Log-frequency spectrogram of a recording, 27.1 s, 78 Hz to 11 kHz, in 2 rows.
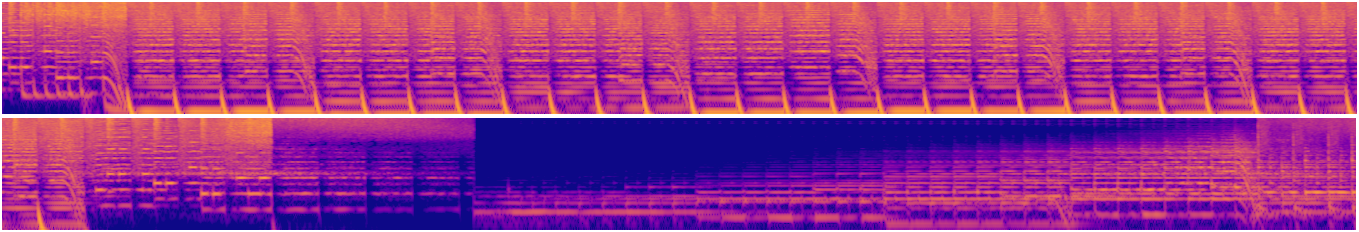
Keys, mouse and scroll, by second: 5.1 click, 6.8 t, 7.6-11.3 drag, 13.5-15.3 scroll up 1, 15.8-17.0 scroll down 1, 17.0-18.5 scroll up 1, 18.5-21.2 drag, 21.6-23.8 scroll up 1, 23.8 Return, 25.3 click.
